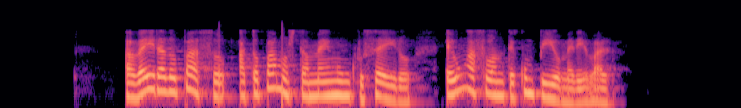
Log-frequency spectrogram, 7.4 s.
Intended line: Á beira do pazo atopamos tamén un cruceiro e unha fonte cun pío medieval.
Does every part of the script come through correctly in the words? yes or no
yes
